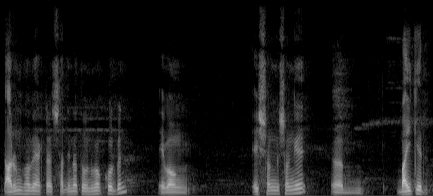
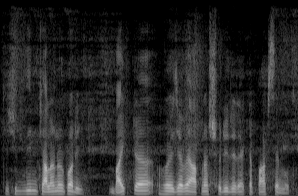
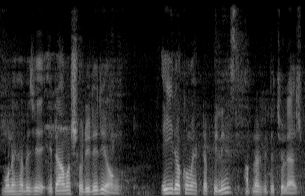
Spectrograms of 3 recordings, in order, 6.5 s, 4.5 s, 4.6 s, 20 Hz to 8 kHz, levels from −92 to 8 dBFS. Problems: constant background noise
